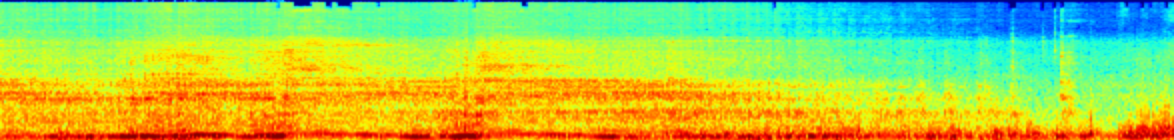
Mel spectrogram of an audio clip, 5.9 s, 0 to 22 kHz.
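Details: Yamaha FZ single-cylinder bike at about 1000 km after engine work (new bore, piston, rings), still making noise after repeated rebuilds; revving up and down with rough mechanical clatter over exhaust note; abnormal engine noise, cause not pinned down.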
